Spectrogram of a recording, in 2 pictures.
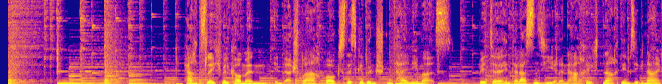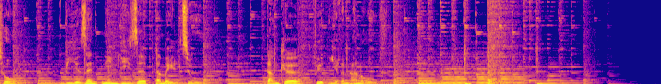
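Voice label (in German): Standard männlich universal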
